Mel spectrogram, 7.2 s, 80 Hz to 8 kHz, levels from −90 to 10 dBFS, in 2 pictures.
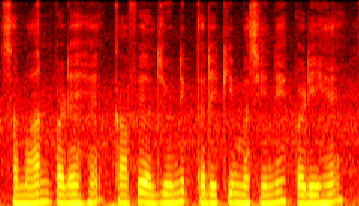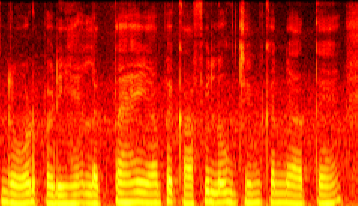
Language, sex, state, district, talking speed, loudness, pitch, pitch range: Hindi, male, Rajasthan, Bikaner, 190 wpm, -15 LUFS, 130 Hz, 125-140 Hz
